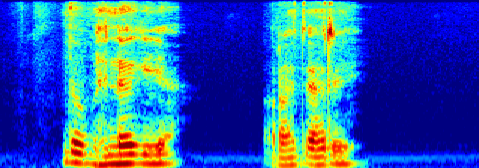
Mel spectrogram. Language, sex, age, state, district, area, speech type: Santali, male, 45-60, West Bengal, Jhargram, rural, spontaneous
